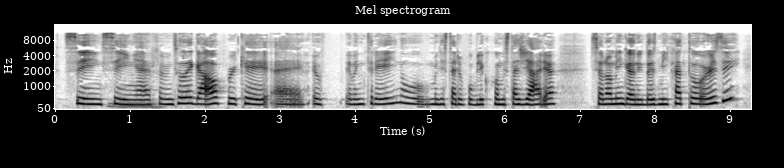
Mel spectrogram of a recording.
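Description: A woman with a fairly high pitch talks fairly slowly, her intonation monotone and flat. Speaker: young lawyer. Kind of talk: casual interview chat. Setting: office set up as studio.

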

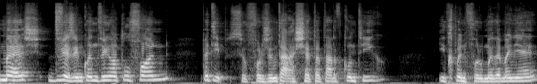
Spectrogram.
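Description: Very fast delivery with lively, bouncing intonation. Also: man, high pitch for a man. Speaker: comedian. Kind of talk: casual chat.

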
